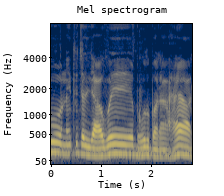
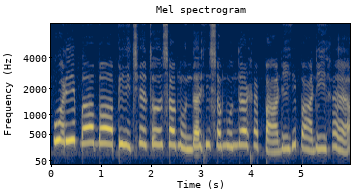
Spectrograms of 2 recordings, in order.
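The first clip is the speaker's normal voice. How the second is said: panicked cry; 11 semitones higher, 4 dB louder than usual. Acted. Stranded by the sea, panicking.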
